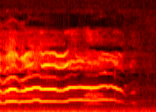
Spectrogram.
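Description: One long, high-pitched wailing squeal from a person's voice, wavering slightly, that drops in pitch and dies away near the end.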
